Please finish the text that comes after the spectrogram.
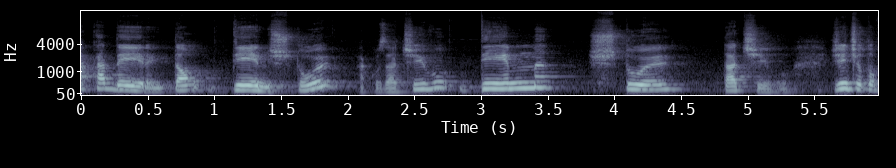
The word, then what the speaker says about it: dem: Então a gente fala den e den, só que no alemão não pode. É den e dem, ok?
